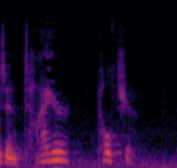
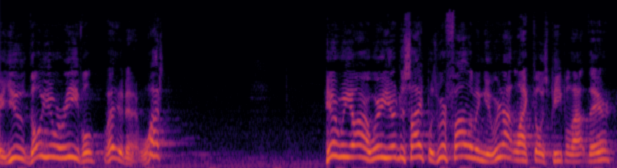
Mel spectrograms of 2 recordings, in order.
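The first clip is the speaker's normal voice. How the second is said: higher, louder offended protest; indignant disciple; 7 semitones higher, 3 dB louder than usual. Retold or imitated. Disciples protesting Jesus called them evil, high indignant outrage. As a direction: bristle like an insulted follower.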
